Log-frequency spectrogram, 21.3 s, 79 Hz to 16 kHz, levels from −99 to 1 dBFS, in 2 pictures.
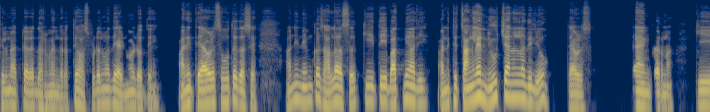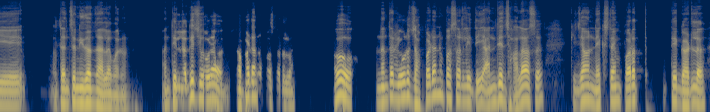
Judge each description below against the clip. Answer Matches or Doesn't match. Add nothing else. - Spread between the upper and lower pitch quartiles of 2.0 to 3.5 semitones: Doesn't match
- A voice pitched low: Matches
